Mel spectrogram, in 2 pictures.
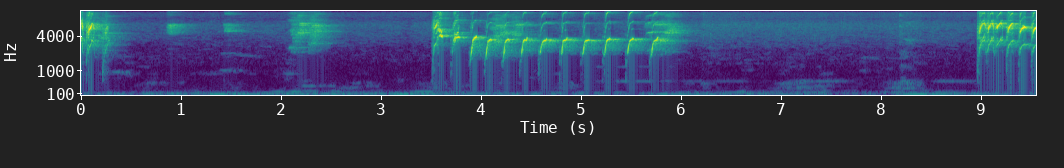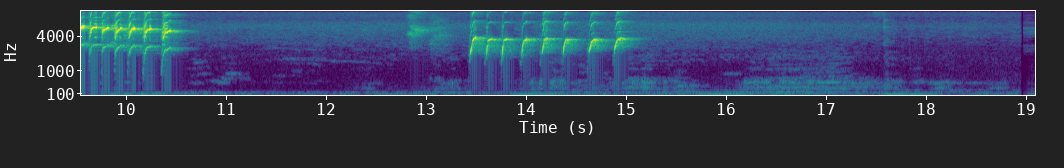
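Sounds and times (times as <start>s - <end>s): bird chirping rapidly: 3.5s - 6.1s, 9.0s - 10.6s, 12.9s - 15.3s.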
